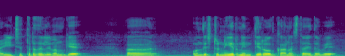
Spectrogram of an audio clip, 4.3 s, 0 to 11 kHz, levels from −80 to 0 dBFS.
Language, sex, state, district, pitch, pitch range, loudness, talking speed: Kannada, male, Karnataka, Koppal, 125 Hz, 120-135 Hz, -16 LUFS, 125 wpm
